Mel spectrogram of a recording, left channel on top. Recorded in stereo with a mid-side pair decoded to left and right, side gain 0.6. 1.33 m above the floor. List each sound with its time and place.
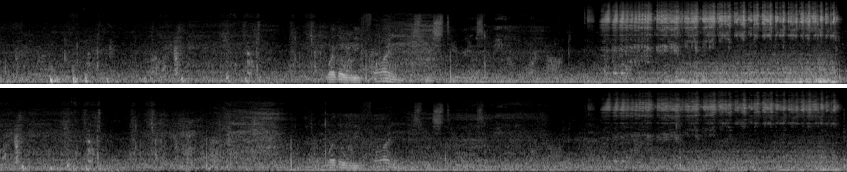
3.3 s a man speaking: 35° left, 0.5 m
5.8 s a squeak: 60° left, 0.6 m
